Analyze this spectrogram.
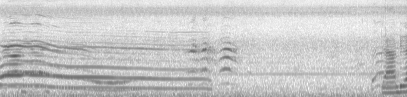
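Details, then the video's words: Mating-season yowling from cats, a female courted by three males: slow, long, sliding wails that sag in pitch, two brief wavering cries midway, and a fresh yowl starting at the end. "Kucing mencari pasangan"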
